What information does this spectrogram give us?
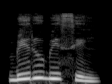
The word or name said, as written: ಬಿರುಬಿಸಿಲು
